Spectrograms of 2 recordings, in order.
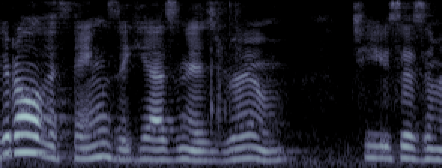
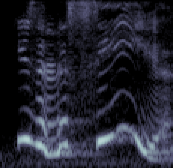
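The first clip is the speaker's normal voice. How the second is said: much higher excited exclamation; surprised; 4 dB louder than usual. Acted. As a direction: pop it up like a surprise. Surprise landing in sea.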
